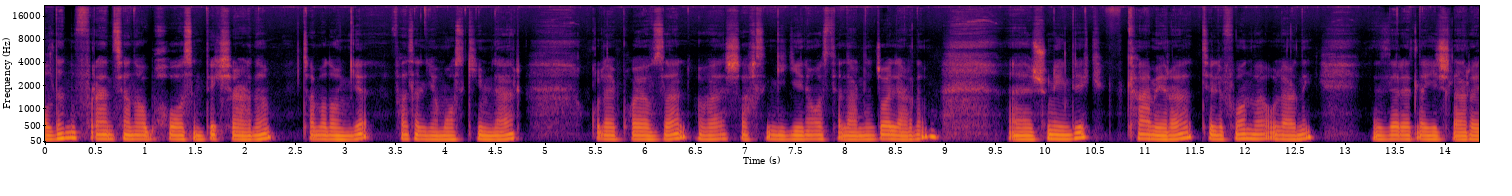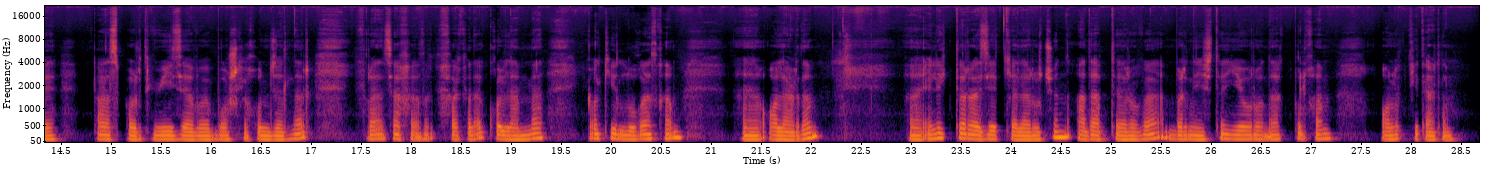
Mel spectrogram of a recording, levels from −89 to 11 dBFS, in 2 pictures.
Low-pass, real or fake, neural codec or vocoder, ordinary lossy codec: none; real; none; none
